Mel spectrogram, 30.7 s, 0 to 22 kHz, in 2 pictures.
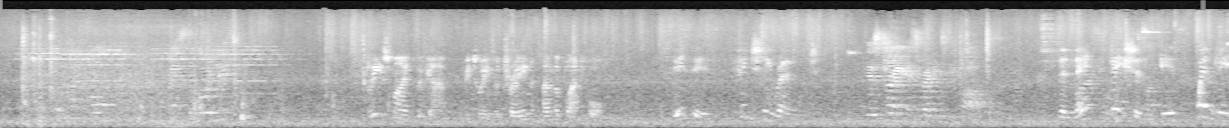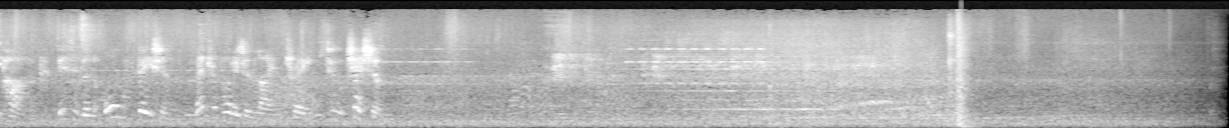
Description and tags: London Underground- train at Finchley Road
A tube train arrives at a station. Opens its doors, 'this station is...next station...' announcements, 'mind the gap', announcements from in the station, another train departing, doors closing. Recorded 19th Feb 2015 with 4th-gen iPod touch. Edited with Audacity.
